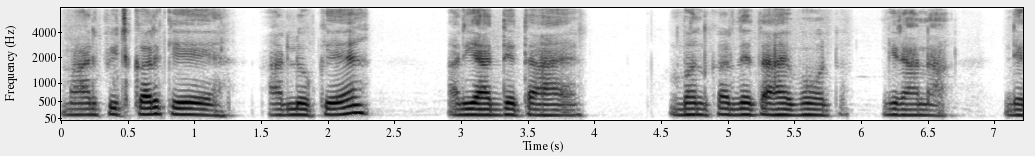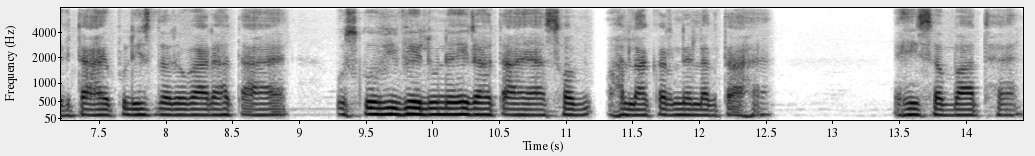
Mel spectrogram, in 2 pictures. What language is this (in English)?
Hindi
